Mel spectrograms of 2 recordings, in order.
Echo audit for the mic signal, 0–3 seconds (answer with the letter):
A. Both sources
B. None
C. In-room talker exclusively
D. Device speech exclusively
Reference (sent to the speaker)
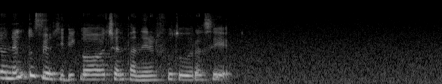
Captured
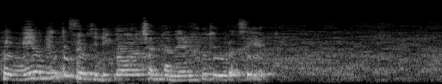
D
